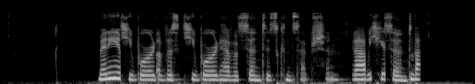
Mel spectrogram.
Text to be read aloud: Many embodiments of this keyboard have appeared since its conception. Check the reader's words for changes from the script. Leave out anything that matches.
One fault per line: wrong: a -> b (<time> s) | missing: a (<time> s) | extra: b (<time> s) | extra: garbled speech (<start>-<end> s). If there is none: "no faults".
wrong: embodiments -> keyboard (1.2 s)
missing: appeared (2.3 s)
extra: garbled speech (3.5-4.2 s)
